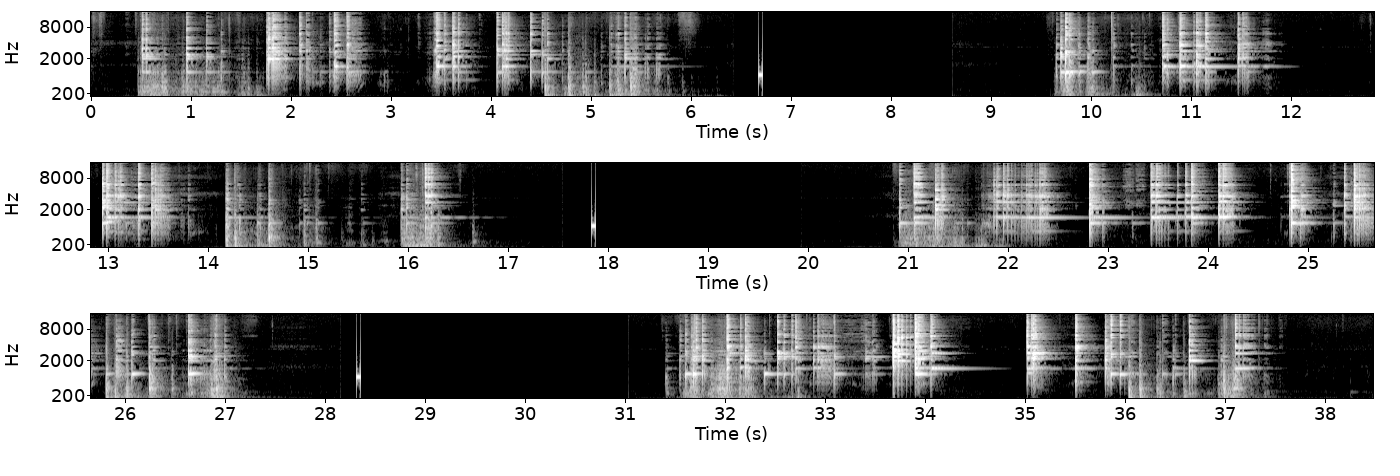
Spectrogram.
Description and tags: Glass Spirit bottles clanking
stereo, running, catering, field-recording, water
